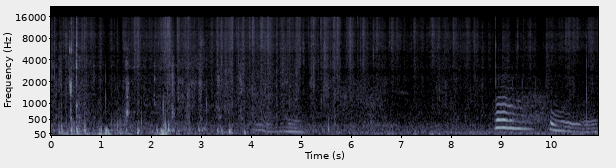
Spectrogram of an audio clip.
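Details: Nine-week-old German Shepherd puppies, a black/tan female and a black/silver male, playing outside in Florida; brief high whining yelps with falling and rising sweeps near the end, over rustling and handling noise.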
